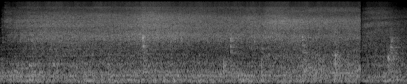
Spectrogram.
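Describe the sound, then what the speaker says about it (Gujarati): Onion puree sizzles and hisses steadily in hot oil in a street food kitchen, a loud close frying sound with occasional stirring scrapes and no speech. "હવે છે ને કાંદાની પ્યુરી આવશે, એને બરાબર તેલમાં પકાવવી પડશે"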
